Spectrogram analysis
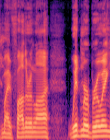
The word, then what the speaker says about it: Widmer: Like my father-in-law, Widmer Brewing, he grew up with Widmer Brewing. He's never going to stop calling it Windermere.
